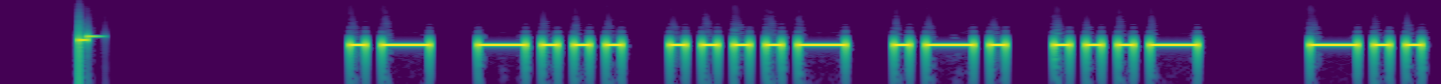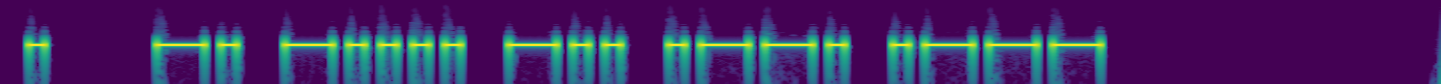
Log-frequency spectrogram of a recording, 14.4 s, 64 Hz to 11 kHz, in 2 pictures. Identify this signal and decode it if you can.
Morse code, heard as a keyed tone, about 15 wpm, 700 Hz. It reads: AB4RV DE N6DPJ
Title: USA Callsign DE Callsign - 5 Characters - 15wpm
